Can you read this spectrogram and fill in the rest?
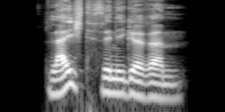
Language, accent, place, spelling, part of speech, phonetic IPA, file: German, Germany, Berlin, leichtsinnigerem, adjective, [ˈlaɪ̯çtˌzɪnɪɡəʁəm], De-leichtsinnigerem.ogg
- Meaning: strong dative masculine/neuter singular comparative degree of leichtsinnig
